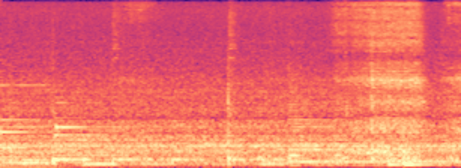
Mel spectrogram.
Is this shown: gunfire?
no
